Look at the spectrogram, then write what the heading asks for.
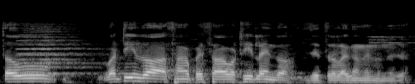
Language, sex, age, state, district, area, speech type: Sindhi, male, 45-60, Rajasthan, Ajmer, urban, spontaneous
